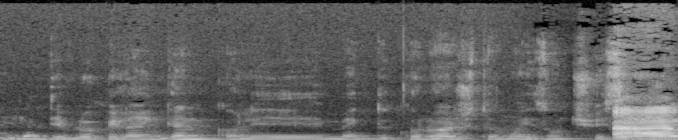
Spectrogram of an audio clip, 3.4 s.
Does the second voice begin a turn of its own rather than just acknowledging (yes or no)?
yes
